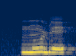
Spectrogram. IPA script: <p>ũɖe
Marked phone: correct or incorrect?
incorrect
